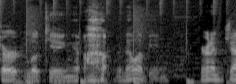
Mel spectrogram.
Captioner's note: lightly chuckles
